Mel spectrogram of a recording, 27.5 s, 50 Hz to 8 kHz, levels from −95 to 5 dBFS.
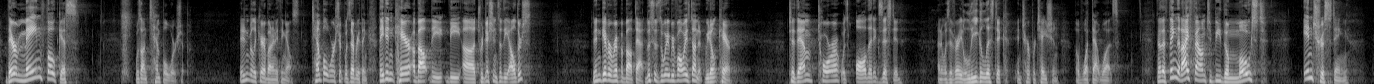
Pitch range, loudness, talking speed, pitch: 140-195 Hz, -20 LUFS, 165 wpm, 160 Hz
